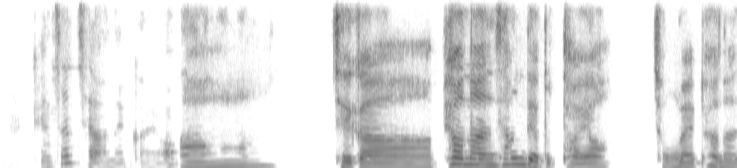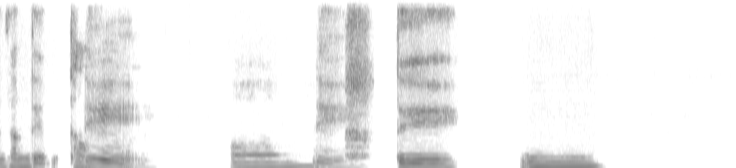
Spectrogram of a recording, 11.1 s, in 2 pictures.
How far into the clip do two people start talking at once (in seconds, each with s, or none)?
none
